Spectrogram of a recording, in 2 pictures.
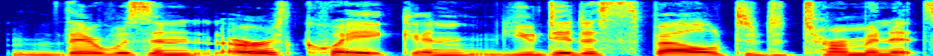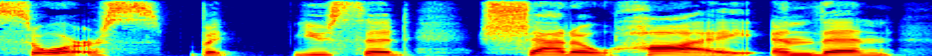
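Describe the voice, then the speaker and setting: A woman's voice: mid-range voice, measured pace, fairly bright tone, no echo, clean studio sound. Woman as an earnest, hesitant teenage schoolgirl. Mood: concerned.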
